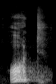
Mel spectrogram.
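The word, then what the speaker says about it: ought: ইংরেজিতে duty K ও ইউ জি এইচ টি অট ইউ অট টু do this অট কথার মানে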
